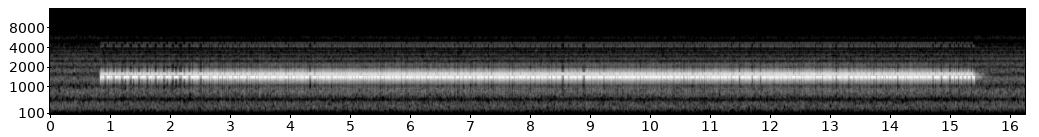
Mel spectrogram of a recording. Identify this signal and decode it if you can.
NAVTEX (SITOR-B), 100 baud, 170 Hz shift, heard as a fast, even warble, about 1500 Hz centre. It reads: ZCZC BB13 FIRING EXERCISE 17 0100 UTC WITHIN 3 NM OF 43-24N 094-47W. NNNN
